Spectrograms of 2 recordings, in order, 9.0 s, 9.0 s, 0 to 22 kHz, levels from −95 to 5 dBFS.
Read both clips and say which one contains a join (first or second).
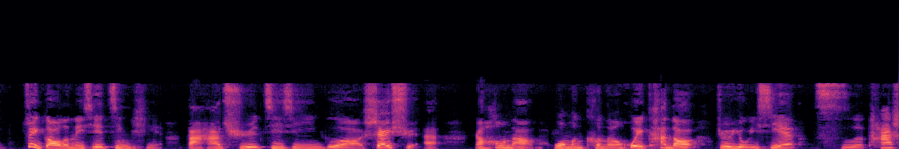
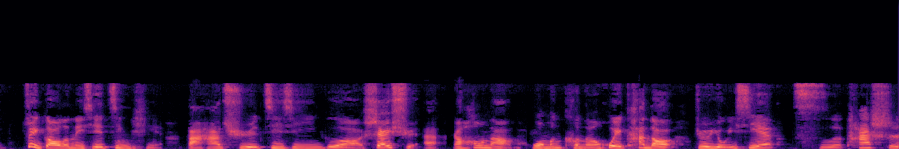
second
